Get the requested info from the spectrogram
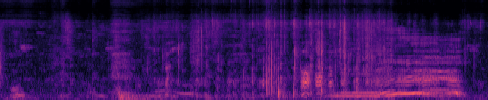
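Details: Cow on a dairy farm in Odisha: after a stretch of people talking and handling noises, a long, deep, drawn-out moo rises and holds near the end, with voices still audible around it.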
